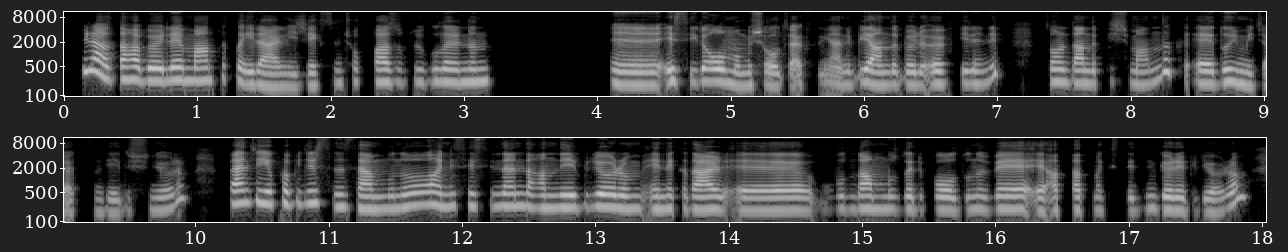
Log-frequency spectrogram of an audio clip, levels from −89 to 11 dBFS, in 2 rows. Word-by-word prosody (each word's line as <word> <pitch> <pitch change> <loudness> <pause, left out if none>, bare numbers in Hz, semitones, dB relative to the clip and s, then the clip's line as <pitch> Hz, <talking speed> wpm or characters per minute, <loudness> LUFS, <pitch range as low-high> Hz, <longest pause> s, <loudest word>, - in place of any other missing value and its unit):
biraz 375 -11 +6
daha 250 -2 +5
böyle 235 +1 +6
mantıkla 235 +1 0
ilerleyeceksin. 175 +1 -2
Çok 220 +1 -14
fazla 215 -1 +1
duygularının, 220 +1 -1 0.9
eee, 185 -1 +2
esiri 220 +1 +1
olmamış 190 -5 +2
olacaksın. 170 -9 -2
Yani, 145 - -5
bir 220 - +4
anda 190 -1 +2
böyle 185 -1 0
öfkelenip 200 - -2 0.3
sonradan 210 -2 +1
da - - -2
pişmanlık, 210 - -5
eee, 195 -1 +3
duymayacaksın 180 -5 -4
diye 165 -1 -8
düşünüyorum. 195 - -8 0.3
Bence 290 +2 +6
yapabilirsin 275 -2 -1
sen 205 0 +2
bunu. 235 +4 0
Hani, 240 -2 +1
sesinden 240 0 -3
de - - +2
anlayabiliyorum. 220 0 +2
Eee, 205 0 -3
ne 210 - -1
kadar, 205 0 +4
eee, 190 0 +1 0.2
bundan 210 0 +1
muzdarip 205 0 -5
olduğunu 200 0 -1
ve, 210 0 +3
eee, 190 - +2
atlatmak 195 0 -5
istediğini 195 +3 -12
görebiliyorum. 185 - -2
210 Hz, 145 wpm, -21 LUFS, 190-230 Hz, 0.9 s, biraz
